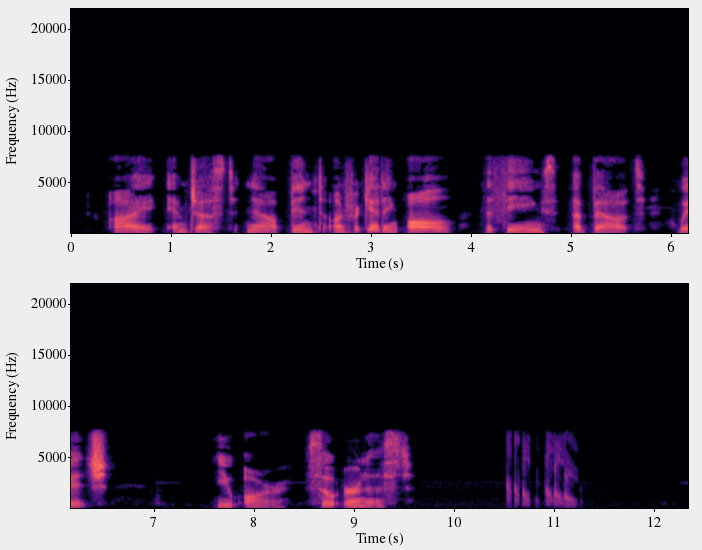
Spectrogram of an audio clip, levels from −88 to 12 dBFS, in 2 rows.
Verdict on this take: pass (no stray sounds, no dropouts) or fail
fail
